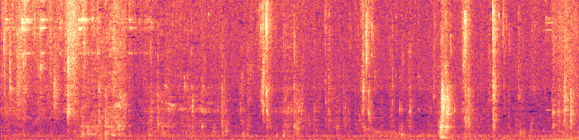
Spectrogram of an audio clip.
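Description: A man biting into and chewing a piece of smoked chicken thigh, faint, with scattered soft mouth clicks and smacks; the loudest comes about five and a half seconds in.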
